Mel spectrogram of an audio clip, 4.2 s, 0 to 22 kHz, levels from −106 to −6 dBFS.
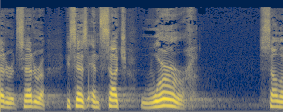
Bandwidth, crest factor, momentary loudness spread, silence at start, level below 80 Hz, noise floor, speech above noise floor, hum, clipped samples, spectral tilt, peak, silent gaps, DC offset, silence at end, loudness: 17 kHz; 16 dB; 18 LU; 0 s; -76 dBFS; -63 dBFS; 46 dB; none; under 0.1%; -4 dB/octave; -2 dBFS; none; under 0.1%; 0 s; -17 LUFS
